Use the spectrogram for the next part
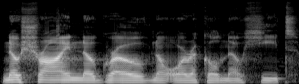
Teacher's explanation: Classic iambic pentameter lines, followed by short lines.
